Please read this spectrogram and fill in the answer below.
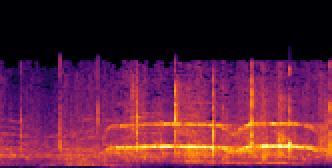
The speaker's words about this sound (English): So round of applause.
